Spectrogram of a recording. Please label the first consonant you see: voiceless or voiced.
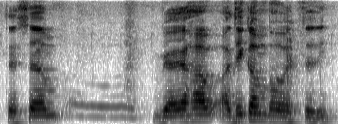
voiceless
